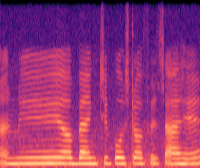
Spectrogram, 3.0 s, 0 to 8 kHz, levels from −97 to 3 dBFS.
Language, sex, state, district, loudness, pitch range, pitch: Marathi, female, Maharashtra, Nagpur, -14 LUFS, 255-270 Hz, 265 Hz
